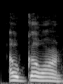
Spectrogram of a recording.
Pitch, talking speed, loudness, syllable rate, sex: 170 Hz, 285 wpm, -14 LUFS, 6.3 syllables/s, male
